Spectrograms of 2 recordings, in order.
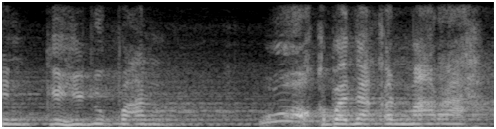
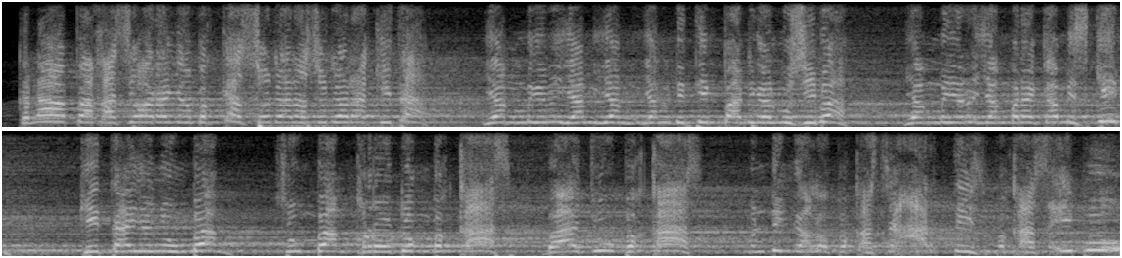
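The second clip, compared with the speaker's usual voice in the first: fiery preaching; 5 semitones higher than usual. Real, not acted. Preacher scolding women for giving away used clothes. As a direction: raise the voice and scold the congregation.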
